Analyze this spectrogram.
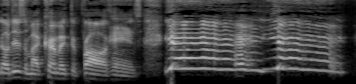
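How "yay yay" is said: mock, very high, gushing, drawn-out crowd cheer. Acting out how everybody reacted to the news: imitating people cheering.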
